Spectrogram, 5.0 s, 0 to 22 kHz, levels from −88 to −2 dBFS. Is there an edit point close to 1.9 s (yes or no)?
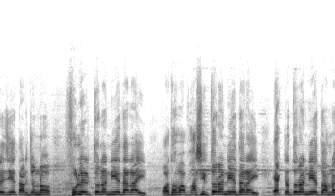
no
